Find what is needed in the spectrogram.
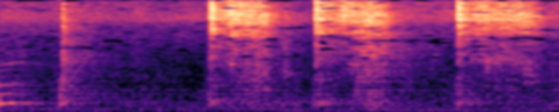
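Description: A metal spatula stirring and scraping cooked masala Maggi noodles around a metal kadhai, with two scraping strokes about a second in and near the end, and the noodles sizzling in the hot pan.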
